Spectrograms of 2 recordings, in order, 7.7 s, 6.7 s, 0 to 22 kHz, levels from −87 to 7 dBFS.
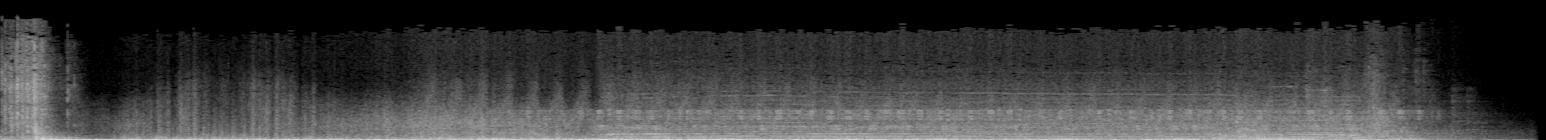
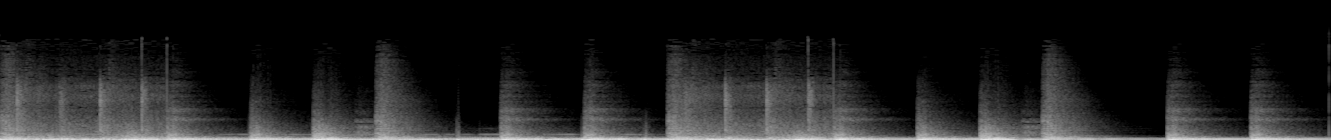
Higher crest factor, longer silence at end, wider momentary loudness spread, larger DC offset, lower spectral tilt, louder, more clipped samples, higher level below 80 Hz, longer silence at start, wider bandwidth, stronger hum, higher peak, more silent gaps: about the same, 14 dB vs 12 dB; first, 0.4 s vs 0 s; about the same, 6 LU vs 5 LU; neither; second, -5.5 dB/octave vs -9 dB/octave; about the same, -17 LUFS vs -15 LUFS; neither; about the same, -16 dBFS vs -18 dBFS; about the same, 0 s vs 0 s; first, 16.5 kHz vs 8.8 kHz; neither; about the same, 0 dBFS vs 0 dBFS; neither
